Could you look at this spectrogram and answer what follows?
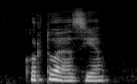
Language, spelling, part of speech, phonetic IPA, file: Polish, kurtuazja, noun, [ˌkurtuˈʷazʲja], LL-Q809 (pol)-kurtuazja.wav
